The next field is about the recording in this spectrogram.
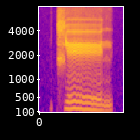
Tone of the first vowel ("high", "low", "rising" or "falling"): falling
